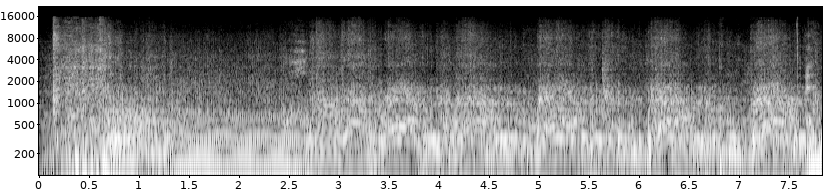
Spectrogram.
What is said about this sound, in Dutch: Nou, ik vind het geluid is niet het sterkste van de McLaren hoor. Het klinkt alsof je een paar bomen aan het omzagen bent.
